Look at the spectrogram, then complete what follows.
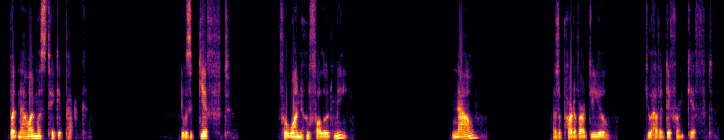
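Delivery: rustling voice like leaves stirring underfoot. A spirit speaks inside a listener's mind, in a voice like fallen leaves. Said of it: "She says, / and you hear inside your mind a voice like fallen leaves, / and you hear inside your mind a voice like fallen leaves".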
